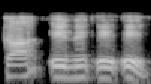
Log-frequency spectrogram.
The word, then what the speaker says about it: knee: rodilla en inglés, knee, que en inglés se escribe K-N-E-E y se pronuncia knee.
